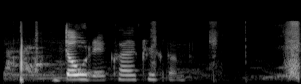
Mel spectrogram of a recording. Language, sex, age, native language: Icelandic, male, 18-19, Icelandic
